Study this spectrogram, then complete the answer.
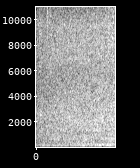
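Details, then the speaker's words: HP Evo D530 CMT desktop PC at power-up, before BIOS: steady loud whooshing hum with a low drone from a noisy cooling fan. "So here we go, let's fire it up. There's a noisy fan."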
